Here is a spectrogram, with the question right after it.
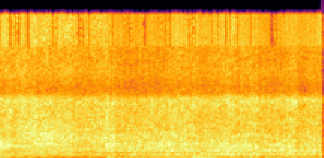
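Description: Red lentils hit hot oil with tempered spices in a pan and set off a loud, steady, close sizzle that hisses without a break and has no voices over it.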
